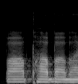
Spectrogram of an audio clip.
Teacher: जो पा वर्ग पूरा का पूरा ओष्ठ ध्वनि है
